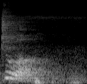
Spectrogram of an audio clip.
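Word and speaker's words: tour: Last R is silent, এটাকে আমরা উচ্চারণ করব ট্যুর, ট্যুর।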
